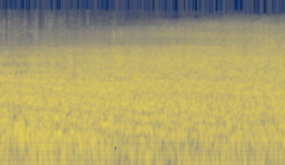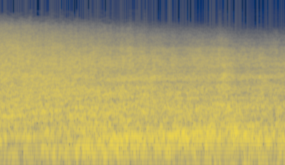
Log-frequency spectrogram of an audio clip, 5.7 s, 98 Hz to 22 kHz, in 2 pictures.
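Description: Formation of Canadian Forces Snowbirds CT-114 Tutor jets passing overhead, each with a single turbojet. It is a steady jet-engine rush whose hiss grows brighter toward the middle and fades after about four seconds.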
